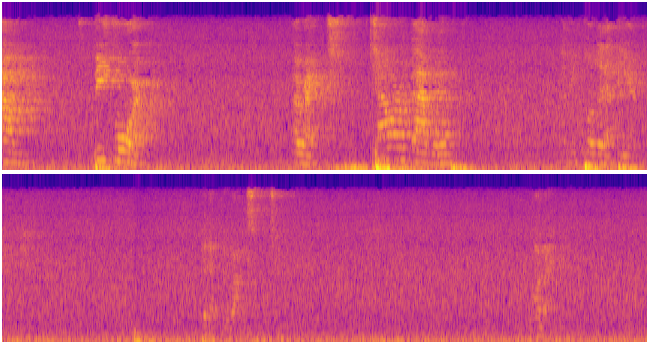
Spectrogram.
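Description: A woman speaks through a microphone and loudspeakers in a large echoing hall, reading out calmly.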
